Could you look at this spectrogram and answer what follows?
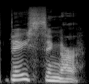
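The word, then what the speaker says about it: Basinger: evolve to resemble actress Kim Bassinger it's bass singer drawing inspiration from her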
